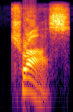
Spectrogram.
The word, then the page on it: truss: American English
